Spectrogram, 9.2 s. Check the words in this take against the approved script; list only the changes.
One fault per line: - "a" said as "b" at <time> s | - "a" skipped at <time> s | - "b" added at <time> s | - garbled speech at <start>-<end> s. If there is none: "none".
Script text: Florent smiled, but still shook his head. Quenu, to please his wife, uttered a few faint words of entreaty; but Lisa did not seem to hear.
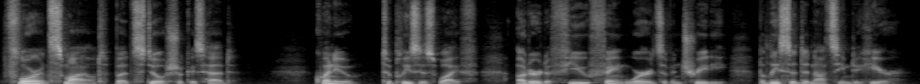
none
